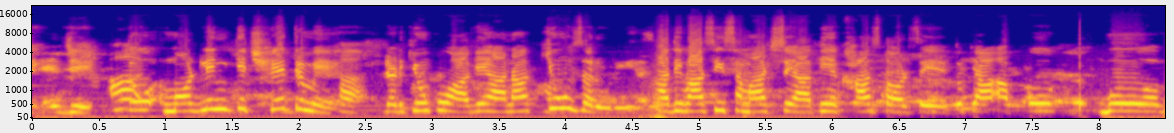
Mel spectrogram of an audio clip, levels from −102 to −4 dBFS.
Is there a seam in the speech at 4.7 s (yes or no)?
yes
